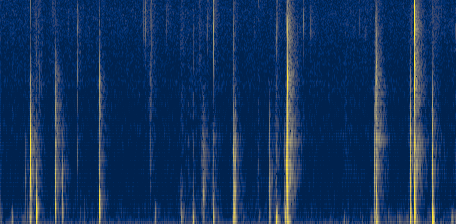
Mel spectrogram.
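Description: A green and white printed plastic food packaging bag, hollow and apparently filled, is scratched and crinkled along its top edge by fingertips and nails. Short, dry crinkles and taps come in irregular bursts, mostly low with brief bright crackles, over a quiet background.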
